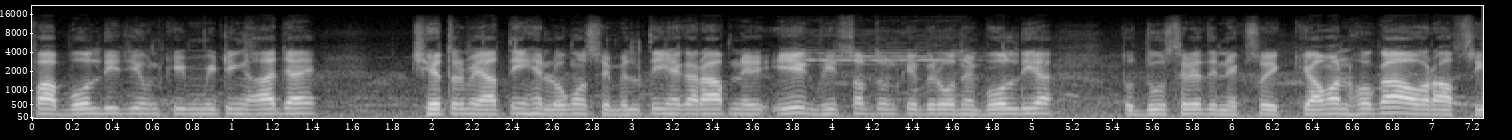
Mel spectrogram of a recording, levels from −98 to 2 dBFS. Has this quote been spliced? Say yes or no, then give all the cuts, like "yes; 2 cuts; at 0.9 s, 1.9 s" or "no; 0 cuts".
no; 0 cuts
